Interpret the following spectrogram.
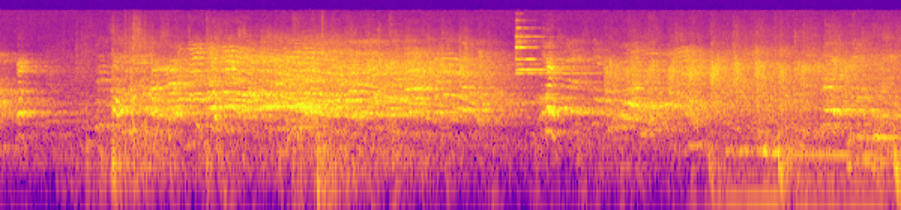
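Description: Voices shouting from ringside through the closing seconds of a boxing round, with a short, bright ring of the boxing bell about seven seconds in that ends the round. A low hum comes in near the end.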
